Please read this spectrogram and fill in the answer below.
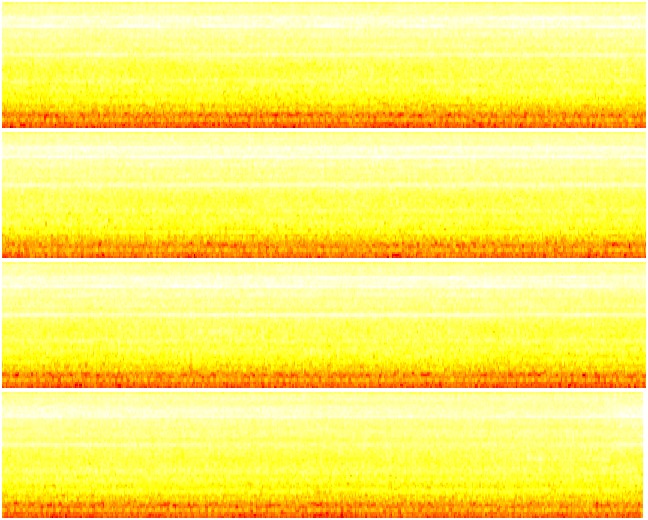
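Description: An electric sander running at a steady speed: an even whirring hum with a few constant high tones, never changing in level or pitch.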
